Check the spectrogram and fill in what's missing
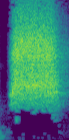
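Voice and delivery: sustained "Shh" without voicing; sh sound demo. Shown as a demonstration. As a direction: model a long "Shh" for learners. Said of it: "I want you to say".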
